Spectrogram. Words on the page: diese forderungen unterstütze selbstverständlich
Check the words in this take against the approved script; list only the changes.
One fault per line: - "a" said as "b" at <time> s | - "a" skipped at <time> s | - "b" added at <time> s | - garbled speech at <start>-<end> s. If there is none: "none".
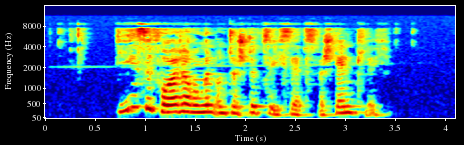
- "ich" added at 2.3 s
